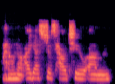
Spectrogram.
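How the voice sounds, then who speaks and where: Brief: young adult woman, guest counselor, halting and thoughtful, dry mic. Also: lowish voice, flat delivery, no room sound. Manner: thoughtful, hesitant with many fillers. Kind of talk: casual podcast interview.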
